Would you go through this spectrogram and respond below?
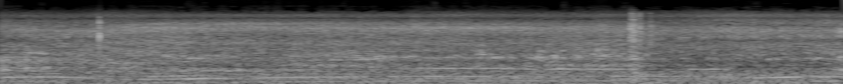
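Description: A car drifts with a steady, loud engine roar and a wavering tyre squeal gliding up and down in pitch, continuous throughout.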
